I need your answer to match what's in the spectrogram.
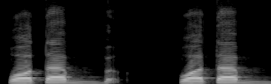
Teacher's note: ওয়াতাব, ওয়াতাব, একটু ধাক্কা খাবে বার আওয়াজটা। তাব্বাত ইয়াদা আবি লাহাবি ওয়াতাব।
